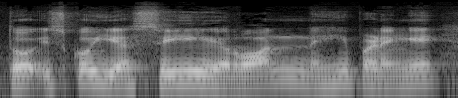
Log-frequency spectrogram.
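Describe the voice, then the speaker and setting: A man with a Pakistani Urdu accent teaching tajweed, chanting verses in long drawn-out tones and then explaining each rule briskly, often checking in with "theek hai". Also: a little high. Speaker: Quran recitation teacher. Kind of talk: tajweed lesson, slow chanted recitation then quick explanation.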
